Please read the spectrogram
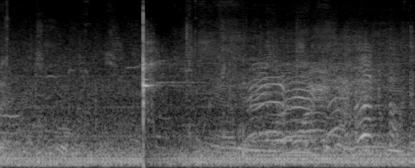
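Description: A metal baseball bat hits a pitched ball once about a second and a half in: a single sharp ping with a short ring. Shouting voices follow.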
